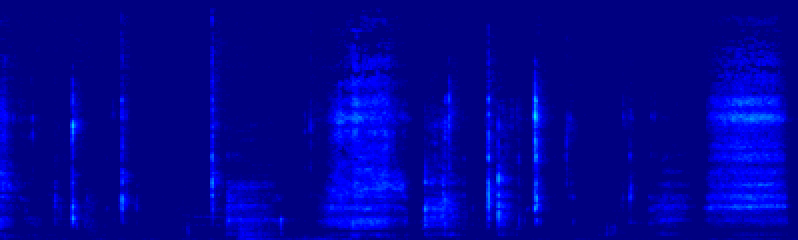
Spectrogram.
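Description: Close-miked chewing of spicy Buldak stir-fried instant noodles, with scattered small clicks of chopsticks against the plate and two longer airy sounds, one around the middle and one near the end.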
